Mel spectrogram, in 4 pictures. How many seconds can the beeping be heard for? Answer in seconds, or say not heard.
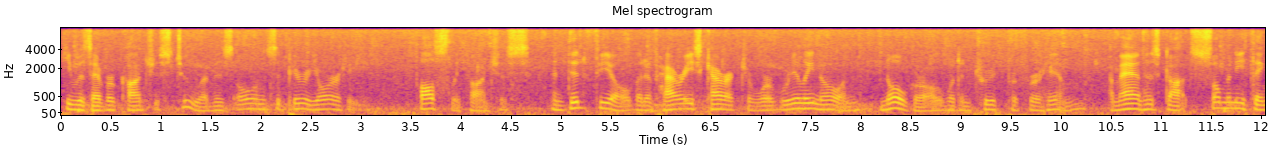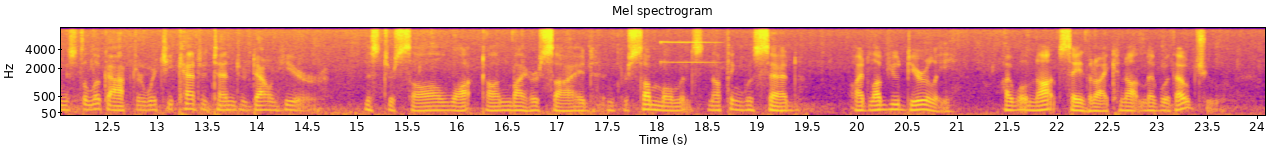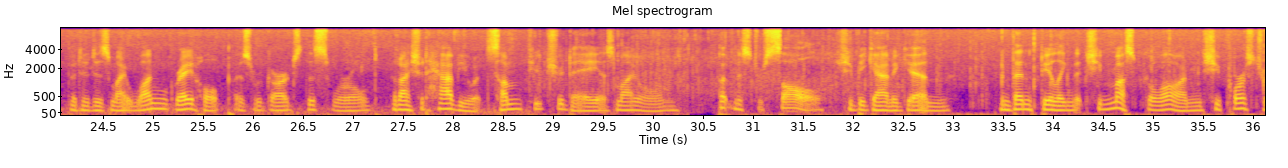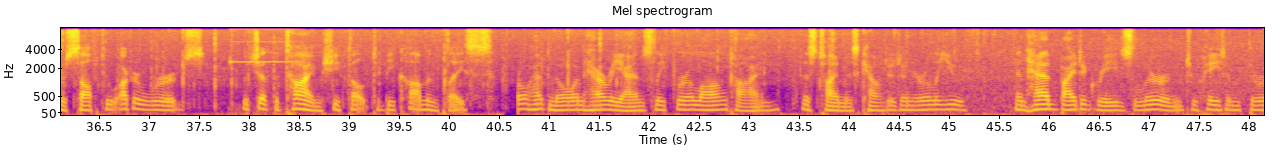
2 s.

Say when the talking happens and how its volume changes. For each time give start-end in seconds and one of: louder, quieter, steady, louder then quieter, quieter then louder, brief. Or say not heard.
0.0-48.1 steady.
